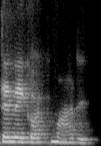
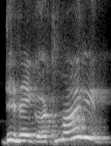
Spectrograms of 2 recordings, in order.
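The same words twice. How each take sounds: First: It is said flatly, with little vocal variety. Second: It is said with emotion and varied pitch. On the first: The speaker calls it wrong. "you said" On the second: The speaker calls it right. "Having some vocal variety and adding some voice modulations"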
